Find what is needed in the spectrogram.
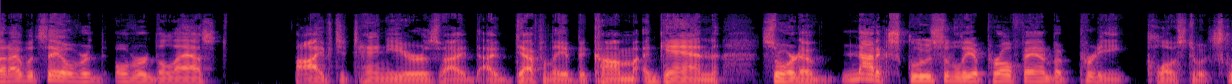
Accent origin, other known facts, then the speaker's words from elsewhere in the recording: Cleveland, Ohio, United States; I grew up completely a pro fan. I mean, that was growing up in Cleveland.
